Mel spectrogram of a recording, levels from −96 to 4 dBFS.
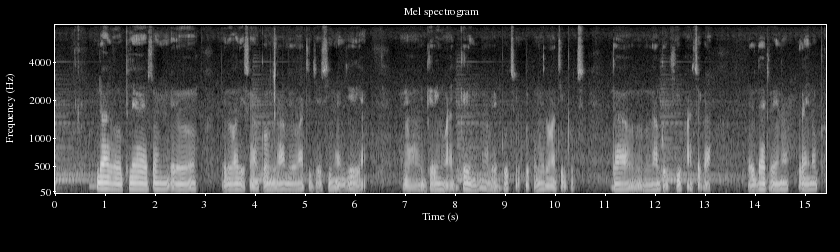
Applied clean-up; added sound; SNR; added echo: none; Piano; 17 dB; none.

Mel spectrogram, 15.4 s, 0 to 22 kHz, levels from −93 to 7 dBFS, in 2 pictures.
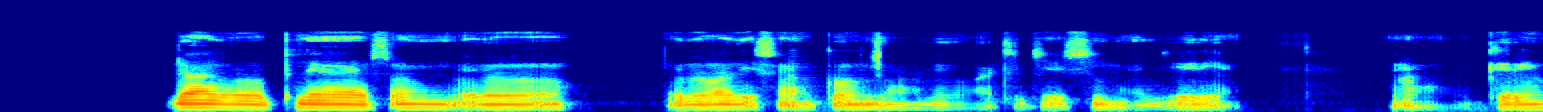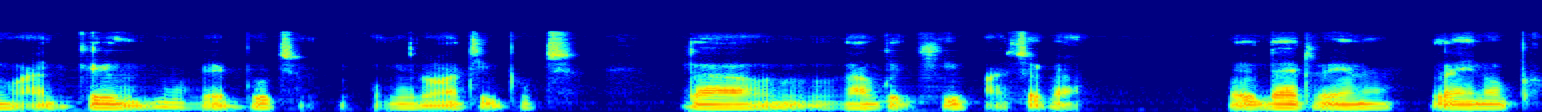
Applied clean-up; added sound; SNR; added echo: neural mask model DeepFilterNet 3.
